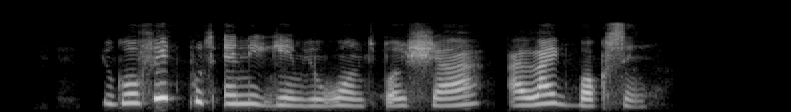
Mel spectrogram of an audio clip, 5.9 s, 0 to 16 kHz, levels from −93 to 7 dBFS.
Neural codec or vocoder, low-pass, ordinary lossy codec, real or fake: codec, 16 kHz, 16 kbps, FunCodec, trained on Chinese and English, 50 frames a second; 7.2 kHz; none; fake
